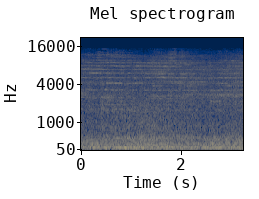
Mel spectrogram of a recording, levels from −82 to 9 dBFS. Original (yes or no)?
yes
